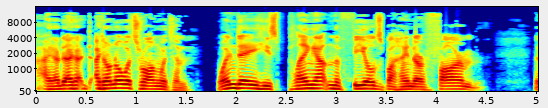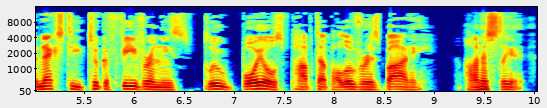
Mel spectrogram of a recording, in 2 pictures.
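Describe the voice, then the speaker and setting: A man playing a young, wisecracking, cynical mercenary with a soft side in a video game, speaking in a wry, colloquial way. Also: fairly low pitch, no echo, studio quality, close to an everyday voice. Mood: worried, grieving. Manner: wry, sarcastic, colloquial delivery. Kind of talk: scripted video game companion dialogue.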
